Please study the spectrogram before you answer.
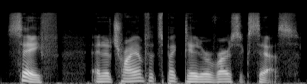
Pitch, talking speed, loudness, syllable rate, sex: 130 Hz, 155 wpm, -19 LUFS, 5.1 syllables/s, male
